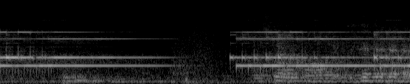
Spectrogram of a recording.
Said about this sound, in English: But example, yeah, this is kind of an alarm, yeah.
